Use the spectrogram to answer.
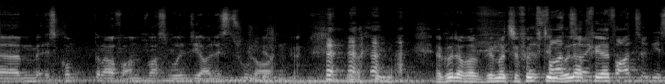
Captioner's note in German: lachen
